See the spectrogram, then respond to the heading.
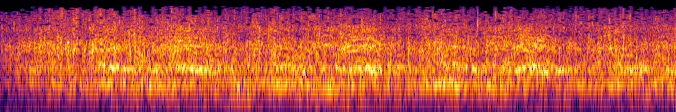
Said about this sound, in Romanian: Mulțimea a scandat numele liderului de la Kremlin.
